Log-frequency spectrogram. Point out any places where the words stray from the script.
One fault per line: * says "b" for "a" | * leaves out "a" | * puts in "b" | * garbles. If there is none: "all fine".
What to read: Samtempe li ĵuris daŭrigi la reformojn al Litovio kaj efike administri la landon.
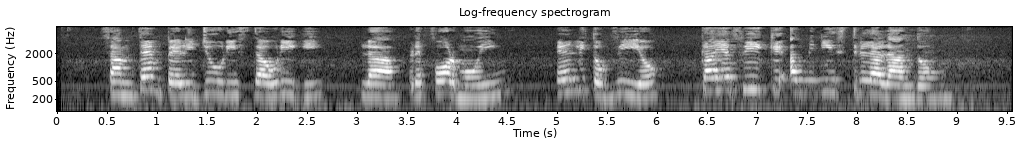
* says "en" for "al"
